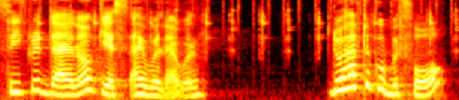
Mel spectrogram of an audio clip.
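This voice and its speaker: A woman's voice: medium pitch, very animated, brisk, slight background noise. A young woman streaming a game, chatting and reacting casually to it. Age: young adult. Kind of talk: casual livestream reaction chat.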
